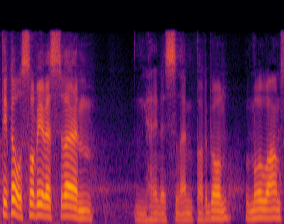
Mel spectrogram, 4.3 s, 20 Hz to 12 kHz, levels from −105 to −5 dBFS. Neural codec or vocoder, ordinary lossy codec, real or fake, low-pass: codec, 16 kHz, 0.5 kbps, FunCodec, trained on LibriTTS, 25 frames a second; MP3, 64 kbps; fake; 7.2 kHz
